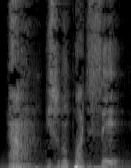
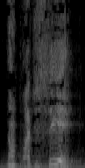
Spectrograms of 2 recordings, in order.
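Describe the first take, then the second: First: Loud outburst of denial; angry refusal. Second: Said in the usual way. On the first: Acted. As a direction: blurt it out, outraged. Broer weigert boos.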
